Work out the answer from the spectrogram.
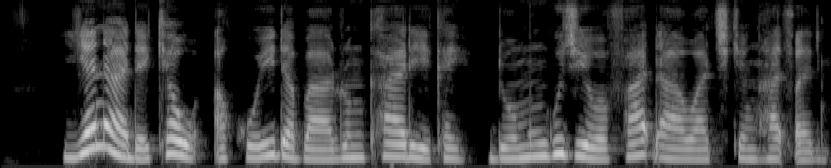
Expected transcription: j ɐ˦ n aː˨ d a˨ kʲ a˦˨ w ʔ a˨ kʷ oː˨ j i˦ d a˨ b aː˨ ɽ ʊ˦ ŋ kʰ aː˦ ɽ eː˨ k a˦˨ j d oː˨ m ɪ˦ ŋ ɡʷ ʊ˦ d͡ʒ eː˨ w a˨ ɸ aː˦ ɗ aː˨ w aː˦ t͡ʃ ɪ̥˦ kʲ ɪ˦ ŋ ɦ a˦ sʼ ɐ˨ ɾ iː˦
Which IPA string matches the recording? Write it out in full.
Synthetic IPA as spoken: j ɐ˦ n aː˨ d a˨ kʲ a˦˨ w ʔ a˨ kʷ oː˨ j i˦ d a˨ b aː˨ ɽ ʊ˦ ŋ kʰ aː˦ ɽ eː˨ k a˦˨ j d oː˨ m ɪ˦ ŋ ɡʷ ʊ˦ d͡ʒ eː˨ w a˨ ɸ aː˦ ɗ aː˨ w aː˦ t͡ʃ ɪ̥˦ kʲ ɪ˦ ŋ ɦ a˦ sʼ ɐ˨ ɾ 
